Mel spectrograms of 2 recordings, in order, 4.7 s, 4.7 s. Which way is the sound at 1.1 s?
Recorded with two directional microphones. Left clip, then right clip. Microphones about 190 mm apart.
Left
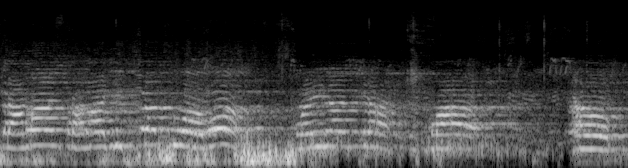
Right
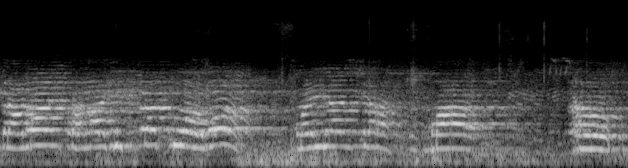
40° right (ahead or behind).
